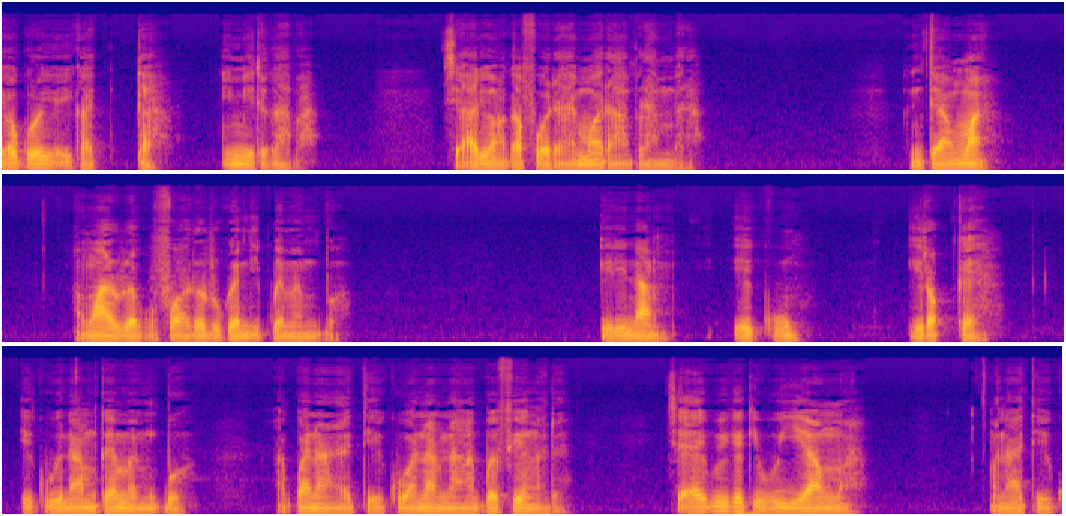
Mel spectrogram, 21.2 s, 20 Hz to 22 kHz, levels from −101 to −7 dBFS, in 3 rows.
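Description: At 19.06 s a phantom power thump interrupts the speech until about 19.32 s: supply voltage switching on the live input drives a step through the coupling capacitors. It sounds like a deep thud decaying in about 59 ms, seen as a large low-frequency waveform excursion and a dark band hugging the spectrogram's bottom.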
